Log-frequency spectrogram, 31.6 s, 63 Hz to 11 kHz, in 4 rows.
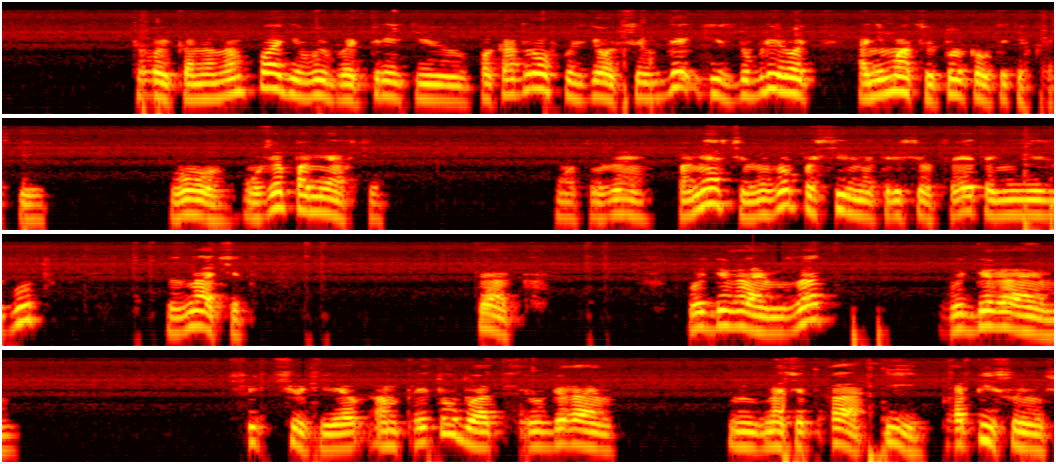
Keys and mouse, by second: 1.0 KP_3, 2.4 click, 4.6 shift+d, 5.8 click, 7.7 space, 15.6 space, 16.7 click, 18.0 click, 20.1 click, 22.0 r, 25.5 click, 27.3 shift+click, 29.4 a, 30.0 i.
